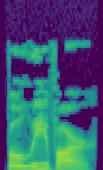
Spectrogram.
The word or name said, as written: bolívar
